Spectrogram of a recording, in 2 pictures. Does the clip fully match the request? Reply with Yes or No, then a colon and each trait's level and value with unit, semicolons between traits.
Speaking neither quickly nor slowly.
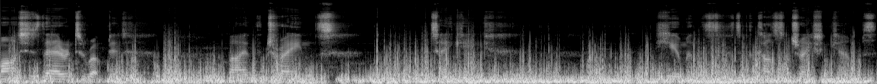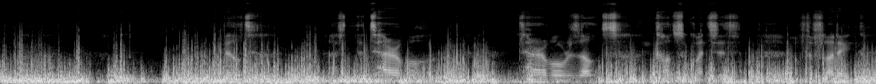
No: slow, 80 wpm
